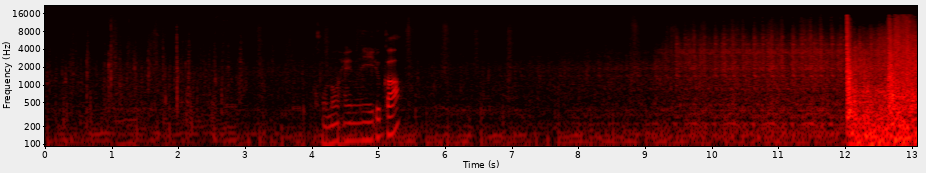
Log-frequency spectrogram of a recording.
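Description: Heavy footsteps crunch through dry grass.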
